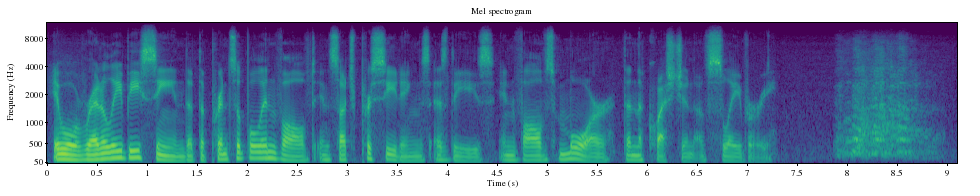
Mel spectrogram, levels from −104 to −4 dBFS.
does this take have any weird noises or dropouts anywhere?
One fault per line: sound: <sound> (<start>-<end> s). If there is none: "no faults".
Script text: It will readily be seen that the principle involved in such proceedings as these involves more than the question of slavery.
sound: laugh (7.9-9.0 s)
